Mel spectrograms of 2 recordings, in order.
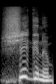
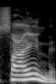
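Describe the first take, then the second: First: A g sound is pronounced in the word. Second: No g sound is pronounced in the word. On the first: The speaker calls it wrong. "बहुत लोग सिग्न पढ़ देते हैं, सिग्न नहीं पढ़ते" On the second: The speaker calls it right. "यहाँ पे जी का उच्चारण नहीं हो रहा है"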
